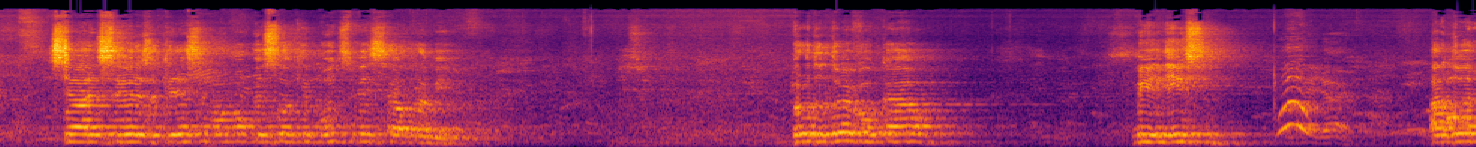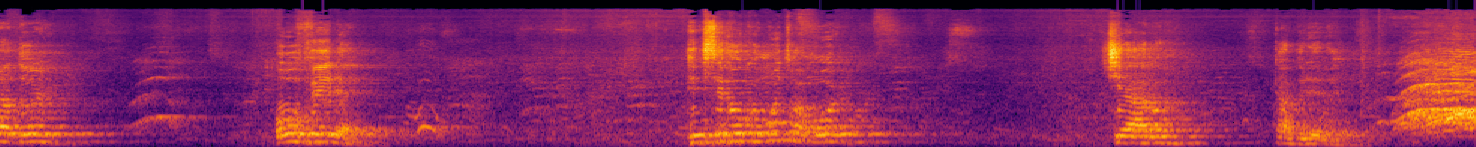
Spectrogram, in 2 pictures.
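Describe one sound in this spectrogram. A man sings loudly into a microphone through loudspeakers in bursts.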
